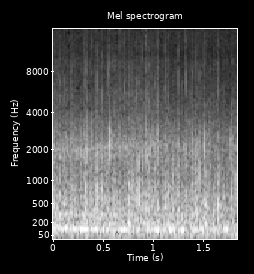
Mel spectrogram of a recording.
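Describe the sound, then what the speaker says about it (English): Heavy rain pouring down, a dense, even outdoor hiss that holds steady throughout, faint and fairly distant, with no voices. "It's raining, it's pouring down rain."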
